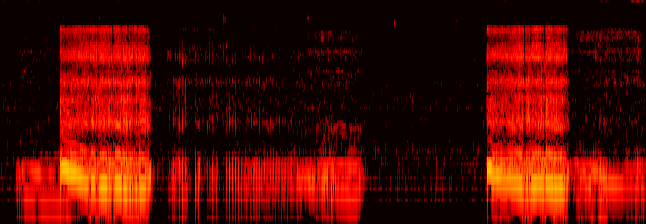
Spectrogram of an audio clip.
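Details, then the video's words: Sleeping bulldogs, several kept as pets, snore indoors: two loud, harsh, rattling snores about five seconds apart, each lasting roughly a second, with softer wheezy breathing in between. "Snoring bullies!"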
